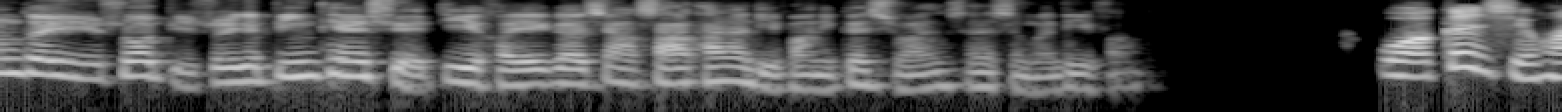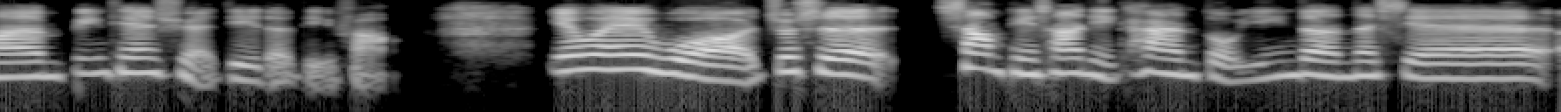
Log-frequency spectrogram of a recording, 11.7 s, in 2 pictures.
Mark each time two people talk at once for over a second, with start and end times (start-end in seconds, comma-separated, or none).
none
